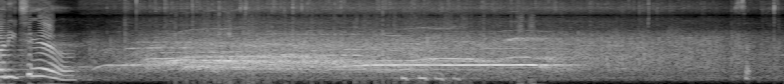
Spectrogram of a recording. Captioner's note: applause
